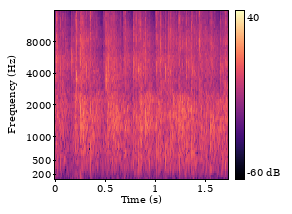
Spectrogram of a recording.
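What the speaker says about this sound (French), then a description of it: "Je vous demande d'applaudir et d'accueillir Manuel Beaulier" Audience applause welcoming a startup founder onto stage at a smart city pitch event, a short dense burst of clapping without talk.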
